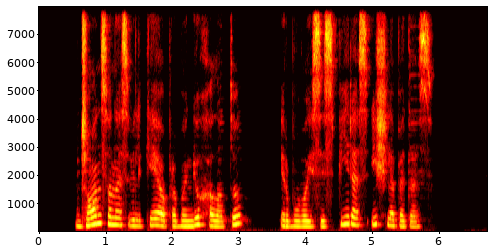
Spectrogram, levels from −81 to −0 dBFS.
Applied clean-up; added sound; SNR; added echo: neural mask model DeepFilterNet 3.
